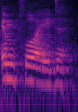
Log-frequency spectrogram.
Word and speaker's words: employed: So how do we pronounce this, everybody? How many syllables? 2. Correct answer is 2, not 3. All right, employed.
